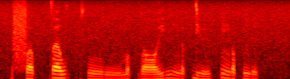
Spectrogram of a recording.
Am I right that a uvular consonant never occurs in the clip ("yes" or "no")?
yes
